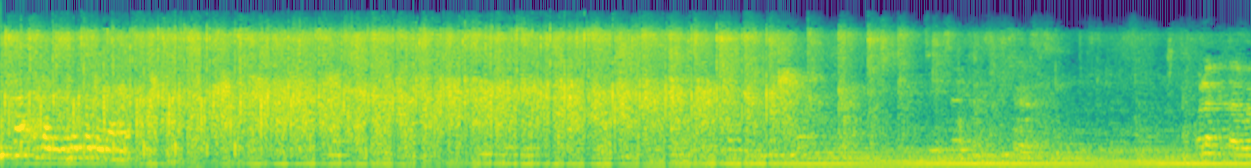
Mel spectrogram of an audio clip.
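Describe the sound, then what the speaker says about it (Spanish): An audience at a lecture on archaeological ceramics welcomes the speaker with loud, sustained applause that thins out toward the end, while a steady electrical hum runs underneath. "Recibamos con un fuerte aplauso al maestro Raúl Rocha"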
